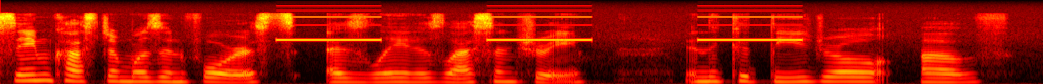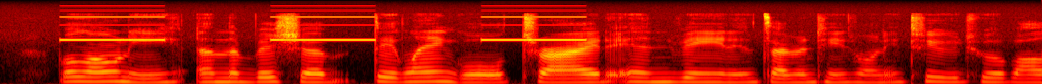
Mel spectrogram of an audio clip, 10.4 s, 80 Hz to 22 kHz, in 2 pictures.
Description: Alarm pattern, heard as an alarm's beeps, played twice, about 3250 Hz, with speech in English. Temporal three. Smoke or fire, evacuate.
